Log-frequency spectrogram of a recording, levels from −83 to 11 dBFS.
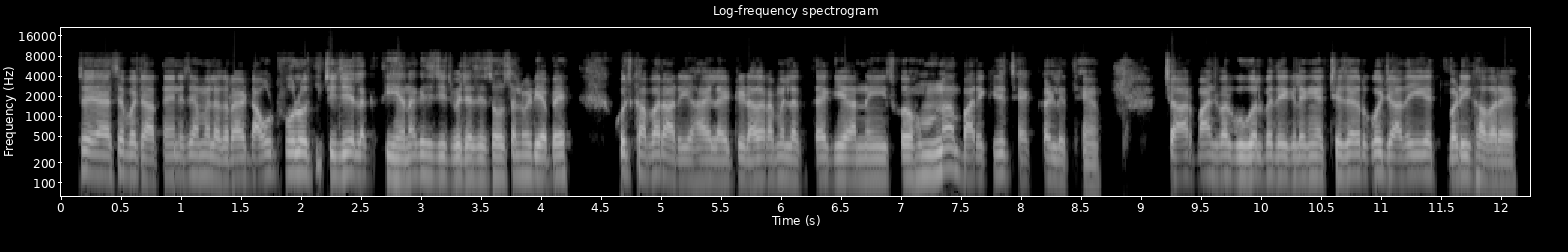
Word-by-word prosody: से 155 - +3
ऐसे 130 +2 +1
बचाते 125 -2 0
हैं, 130 - +1
जैसे 130 +2 -2
हमें 130 0 -1
लग 120 -1 0
रहा 120 +1 +1
है - - +2
डाउटफुल 140 +1 0
वो 140 - +4
चीज़ें 135 +2 +1
लगती 130 -1 -2
हैं 115 -1 +2
ना 125 - 0
किसी 130 0 -2
चीज़ 125 -2 -3
पे 125 - +3
जैसे 120 0 0
सोशल 125 +1 0
मीडिया 125 -2 +3
पे 130 +1 +4 0.4
कुछ - - +1
खबर 135 0 +2
आ - - +4
रही 115 -1 -3
है 115 - -3
हाइलाइटेड। 110 0 0
अगर 120 +1 +2
हमें 125 +1 -3
लगता 115 +1 -2
है 120 - +1
कि 120 +1 +1
यार 115 - +2
नहीं 115 0 -2
इसको 125 +2 +1
हम 130 - -1
ना 170 +3 +3
बारीकी 125 +1 -2
से 140 - -1
चेक 115 - -2
कर - - +2
लेते 110 -2 -5
हैं 95 - -4 0.6
4-5 130 +1 +1
बार 130 0 0
गूगल 125 +1 +2
पे 130 - +1
देख 125 -1 +2
लेंगे 125 +1 +1
अच्छे 130 +1 -1
से 135 - +1
अगर 135 -1 0
कोई 145 +2 +1
ज़्यादा 130 -1 0
ही 135 0 +1
अ, 135 - 0 0.2
बड़ी 125 +1 +3
खबर 110 -3 +1
है 105 -1 0
125 Hz, 295 wpm, -23 LUFS, 120-130 Hz, 0.6 s, वो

